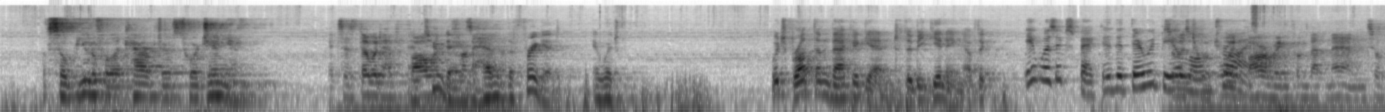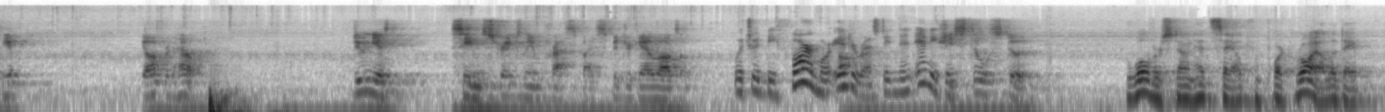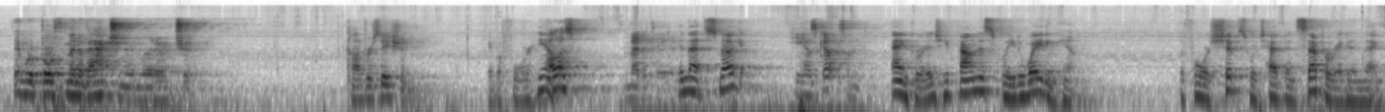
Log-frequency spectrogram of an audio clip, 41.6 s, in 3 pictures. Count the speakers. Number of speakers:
five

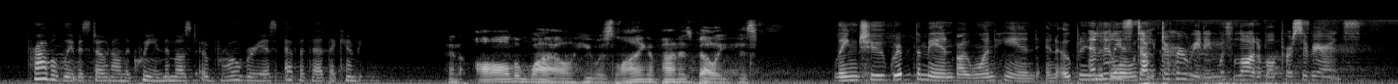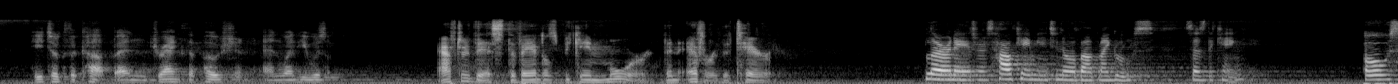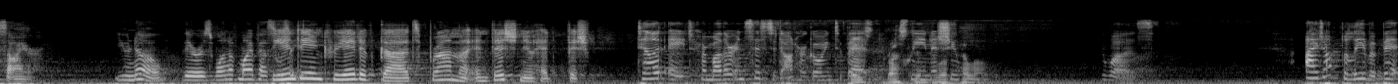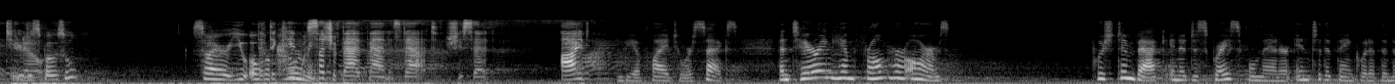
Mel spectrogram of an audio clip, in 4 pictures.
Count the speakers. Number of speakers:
nine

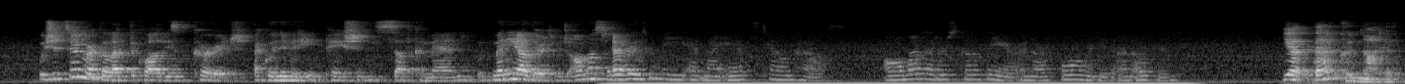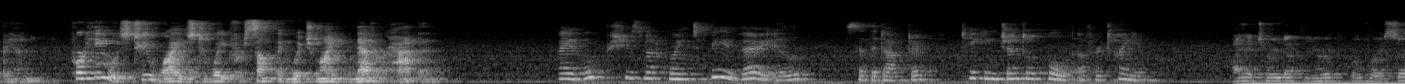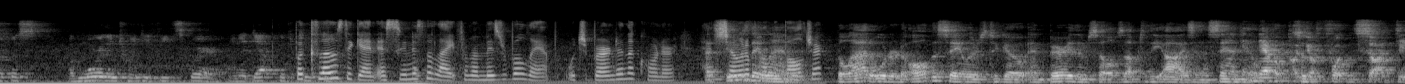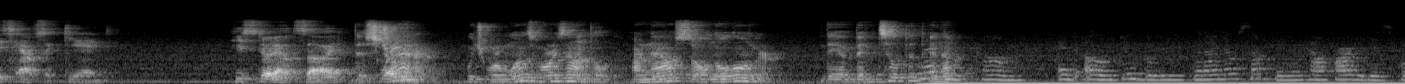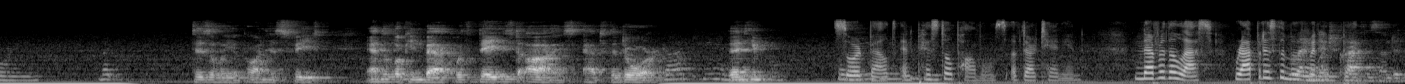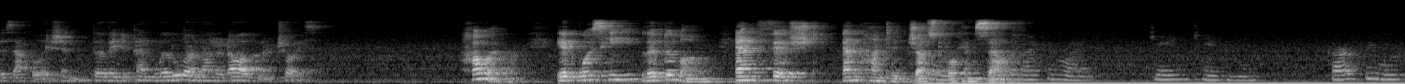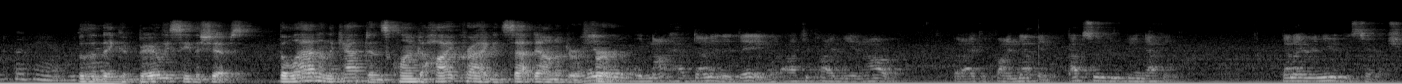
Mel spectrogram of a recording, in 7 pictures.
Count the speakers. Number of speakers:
nine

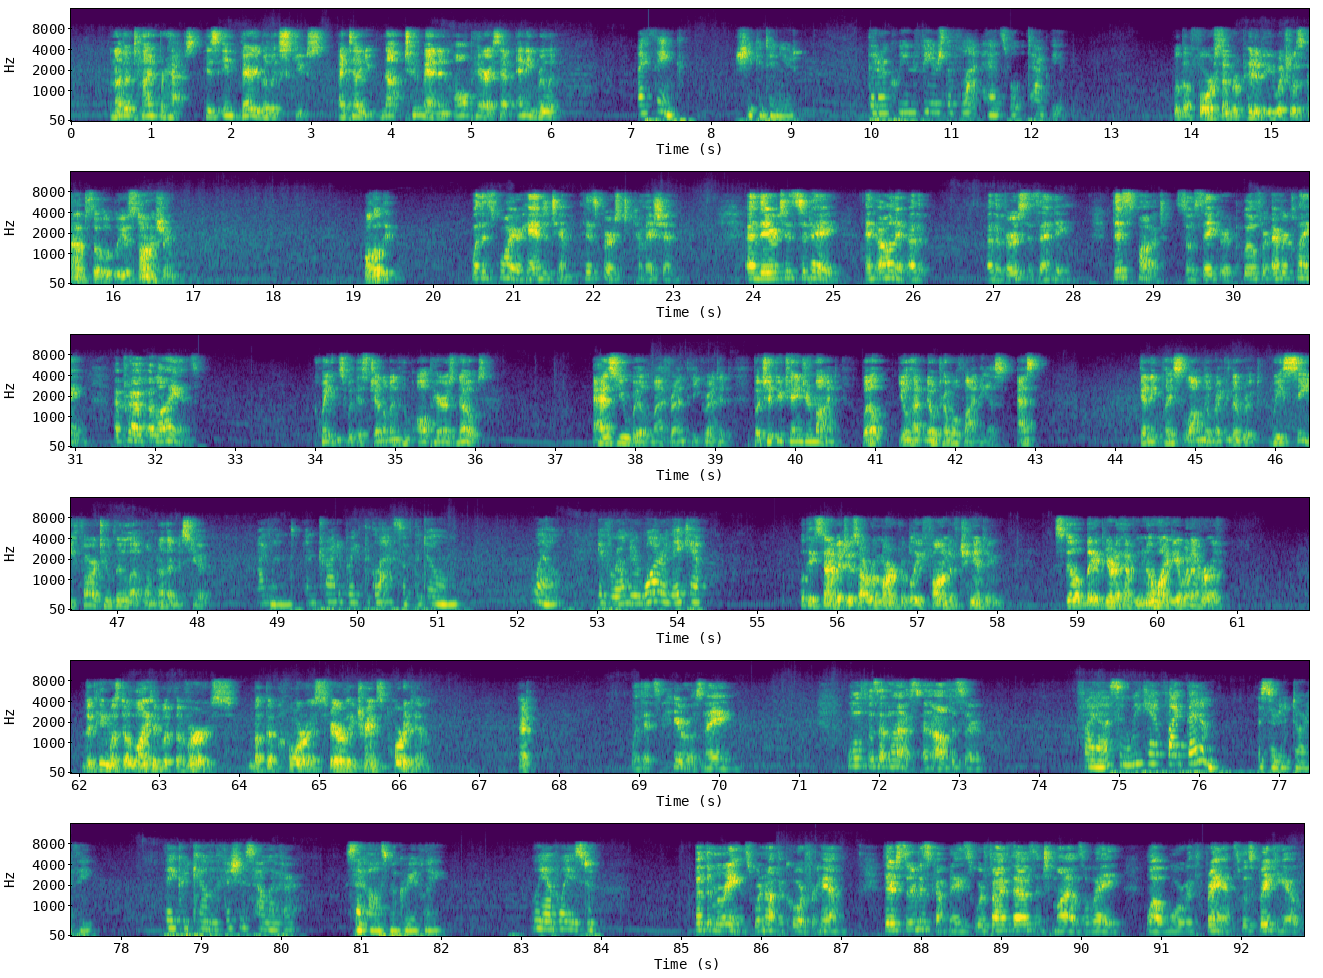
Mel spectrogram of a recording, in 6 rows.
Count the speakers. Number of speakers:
four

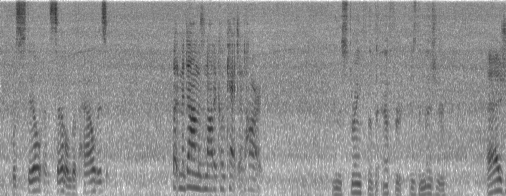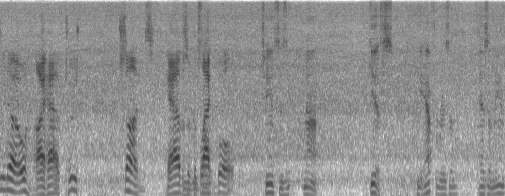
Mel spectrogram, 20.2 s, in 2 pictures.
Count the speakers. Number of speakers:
four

